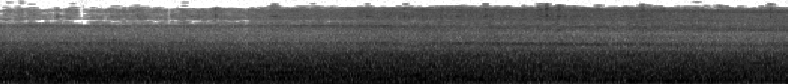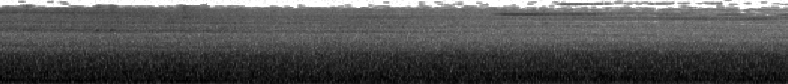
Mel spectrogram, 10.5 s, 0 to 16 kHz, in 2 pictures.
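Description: Engine noise of a Boeing 747-8 jetliner with four GEnx-2B turbofans, flying low overhead on approach with the gear down: a steady, heavy rumble that slowly fades as the jet moves away.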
